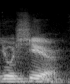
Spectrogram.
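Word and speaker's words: יושר: For the slow people, mavish and yosher. Mavish. From ba'ash, like ba'ush, something stink, and yosher, like upright, yashar.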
